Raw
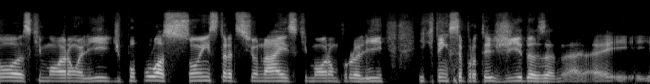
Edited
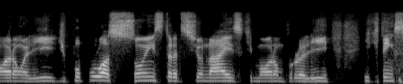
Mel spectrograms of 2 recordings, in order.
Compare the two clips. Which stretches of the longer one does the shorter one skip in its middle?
none

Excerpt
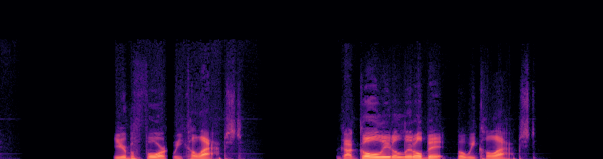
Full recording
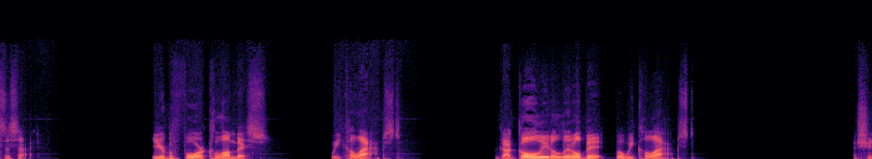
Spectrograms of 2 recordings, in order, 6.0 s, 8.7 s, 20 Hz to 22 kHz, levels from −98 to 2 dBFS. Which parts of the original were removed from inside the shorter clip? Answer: 2.0 s to 3.3 s

